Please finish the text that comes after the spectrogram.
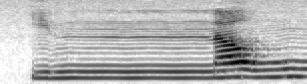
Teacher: lam jalalah dibaca tafkhim karena huruf sebelumnya yaitu nun berbaris di atas, jadi bacanya tebal. Innallah, ada alif lam syamsiyah karena ada alif lam yang menghadapi huruf syamsiyah yaitu lam, maka alif lamnya tidak dibaca, dari nun langsung diidghamkan atau dimasukkan ke Allah.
